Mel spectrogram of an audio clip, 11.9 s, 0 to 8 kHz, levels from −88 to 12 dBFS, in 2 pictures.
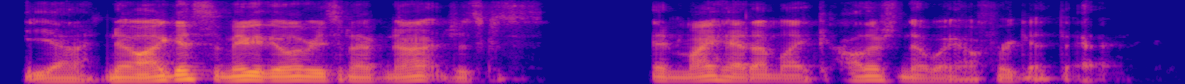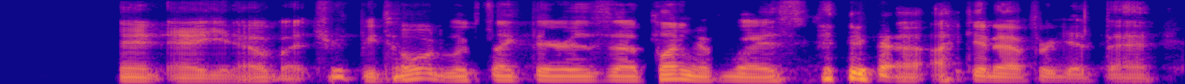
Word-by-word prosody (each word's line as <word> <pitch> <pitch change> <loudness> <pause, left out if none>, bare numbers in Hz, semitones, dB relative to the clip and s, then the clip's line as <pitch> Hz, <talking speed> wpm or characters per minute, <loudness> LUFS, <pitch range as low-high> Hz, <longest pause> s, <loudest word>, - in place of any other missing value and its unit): Yeah, 75 0 -3
no, 80 0 +2
I 85 +5 +7
guess 120 +3 +4
maybe 100 +3 +6
the 95 0 +3
only 95 +1 +3
reason 90 -1 0
I've 80 -3 -5
not, - - -1
just - - -11
'cause, - - -18 0.5
in 85 -3 -4
my 85 +6 +1
head, 85 -5 -1
I'm 80 -1 -2
like, 75 0 -7
"Oh, 90 - -6
there's 100 -1 -2
no 75 - -5
way - - -8
I'll - - -10
forget - - -9
that," - - -14 0.9
and 85 -5 -1
and, 75 -1 0
you 75 - -5
know, - - -4
but, 65 +3 -8
truth 180 0 -4
be 90 - -3
told, 135 +1 0
looks 95 0 -4
like 100 -3 -1
there 100 -2 +1
is, 95 0 -2
uh, 95 -1 +3
plenty 125 -5 +4
of 90 - -6
ways 85 -3 -2 0.2
yeah, - - +6
I - - -2
can, 100 -3 +1
uh, 85 -2 +2
forget 85 -2 -6
that. 80 -2 -7
90 Hz, 235 wpm, -23 LUFS, 80-95 Hz, 0.9 s, I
